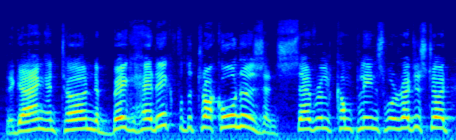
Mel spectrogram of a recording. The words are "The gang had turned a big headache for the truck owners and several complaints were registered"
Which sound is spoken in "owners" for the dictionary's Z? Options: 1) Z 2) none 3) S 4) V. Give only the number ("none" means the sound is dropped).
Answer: 1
